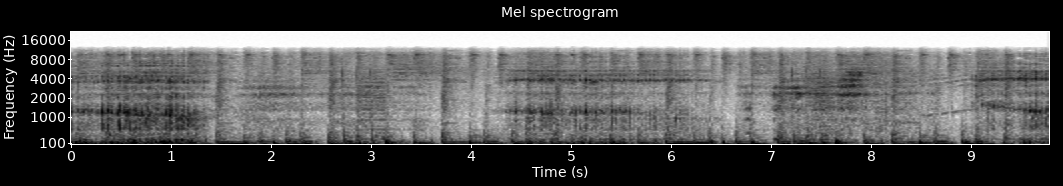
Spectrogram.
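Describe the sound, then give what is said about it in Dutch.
A voice imitates a houseguest's loud, rasping snoring, a continuous throaty rumble with harsh grinding breaths for about ten seconds, dominant with no other sounds. “De snurk.”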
